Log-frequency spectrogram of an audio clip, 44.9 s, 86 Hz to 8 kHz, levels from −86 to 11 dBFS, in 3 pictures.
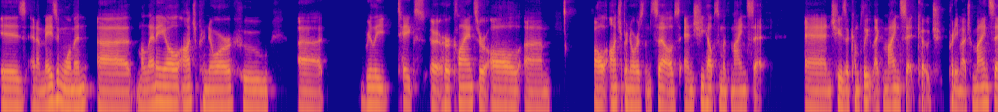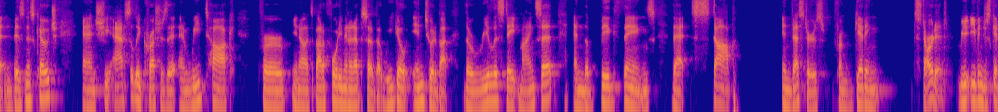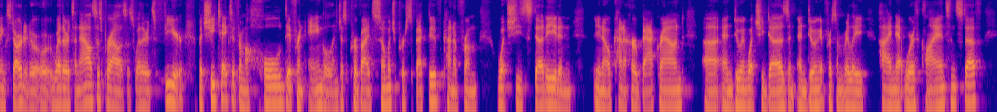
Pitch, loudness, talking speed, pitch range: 110 Hz, -20 LUFS, 185 wpm, 105-120 Hz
